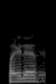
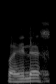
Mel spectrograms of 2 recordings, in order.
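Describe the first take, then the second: No difference in how they are said.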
